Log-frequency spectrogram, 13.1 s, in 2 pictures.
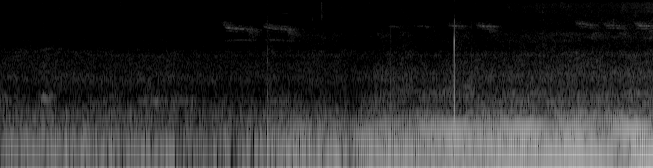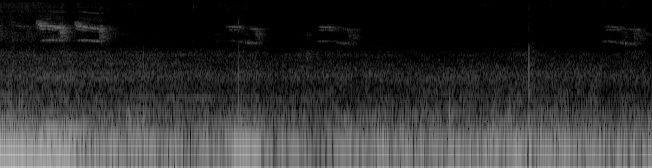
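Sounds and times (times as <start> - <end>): small birds chirping: 1.4 - 10.5, 11.6 - 13.0.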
